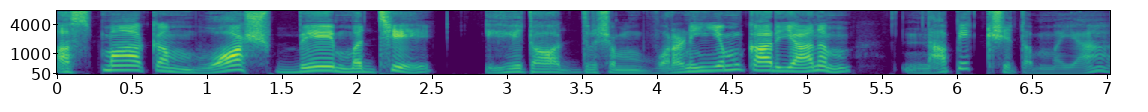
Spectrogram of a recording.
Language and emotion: Sanskrit, surprised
